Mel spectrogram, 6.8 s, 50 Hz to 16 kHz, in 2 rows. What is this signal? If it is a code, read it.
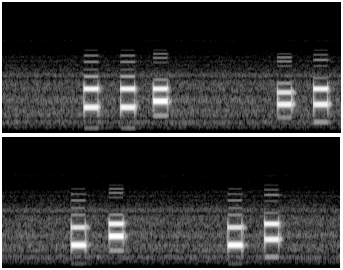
DTMF, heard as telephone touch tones, dialled by hand, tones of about 140 ms. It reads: 550 78 10 18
